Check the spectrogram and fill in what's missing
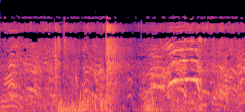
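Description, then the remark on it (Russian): A few sharp, booming gunshots are fired at a crowd of riot participants in the town of Korkino, ringing out over the noisy shouting of the angry crowd, with the bangs spaced irregularly a second or so apart amid continuous babble. “Еще одно уголовное дело возбуждено после стрельбы по толпе участников беспорядков.”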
